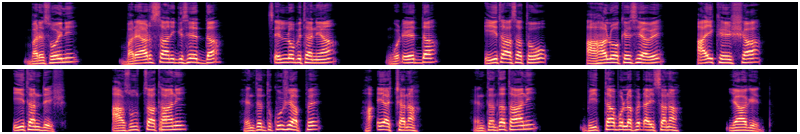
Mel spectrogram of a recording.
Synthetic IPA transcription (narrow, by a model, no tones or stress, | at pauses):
bɐɾɛsɔjnɪ | bɐɾɛɐɾsaːnɪɡɪs̬e̞ːd̪ːɐ | t͡sʼɪlːɔbɪt̪ɐnɪjaː | wɔɗe̞ːd̪ːɐ | iːt̪ɐːs̬ɐt̪o̞ː | aːɦɐlʊwakɛs̬ɪjaːwɛ | ɐjke̞ːʃːaː | iːt̪ɐnd̪eːʃːɐ̥ | ʔaːs̬uːt͡sːaːt̪aːnɪ | hɪ̰nt̪ːɛnt̪̬ːʊkʊʃ̬ɪjaːpːɛ | hɐ̰ʔɪɐt͡ʃːɐnɐ | hɪ̰nt̪ːɛnt̪ːɐt̪aːnɪ | biːt̪ːaːbɔlːɐpːɛɗɐjsːɐnɐ | jaːɡe̞̰ːd̪ːɐ̥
